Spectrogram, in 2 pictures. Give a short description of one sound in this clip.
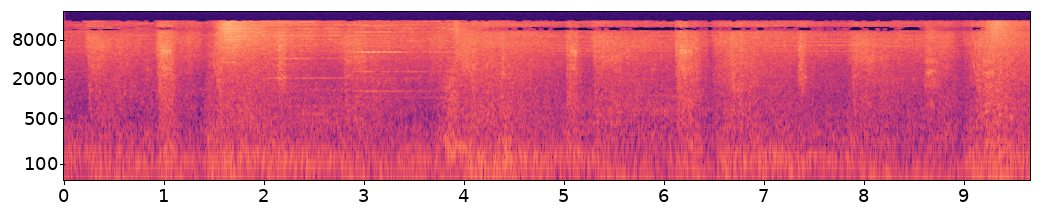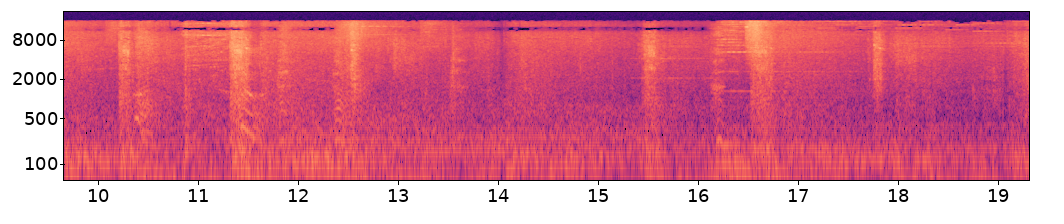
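Electric magic crackles and hums in short bursts.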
